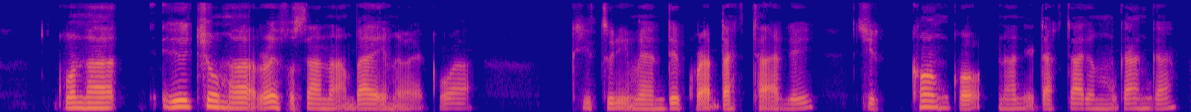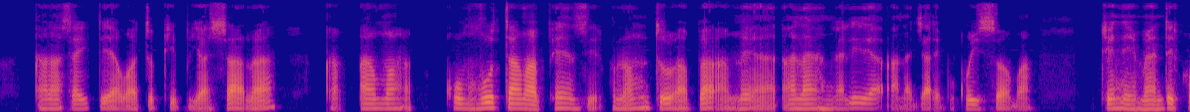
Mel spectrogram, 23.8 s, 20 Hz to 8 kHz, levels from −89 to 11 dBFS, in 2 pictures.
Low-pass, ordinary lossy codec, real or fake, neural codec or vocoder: 7.2 kHz; AAC, 32 kbps; fake; codec, 16 kHz, 2 kbps, FunCodec, trained on LibriTTS, 25 frames a second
